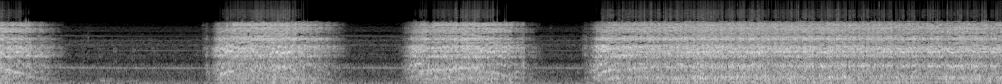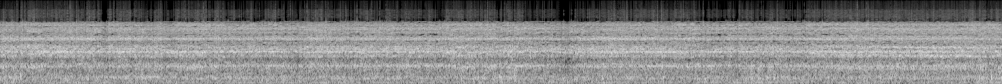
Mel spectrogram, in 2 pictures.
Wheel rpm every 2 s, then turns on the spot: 50, 80, 100, 230, 230, 230, 230, 230, 230, 210.
none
